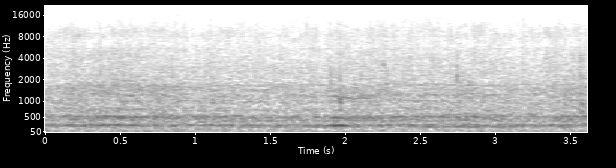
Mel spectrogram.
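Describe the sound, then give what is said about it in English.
Dense, steady buzzing of many honeybees over an open hive as a caged queen bee is placed on top of the frames, a continuous droning hum with a slight swell near the middle and no voices. “I'm just going to put her at the top of the hive, and I'm just going to see what they do.”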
